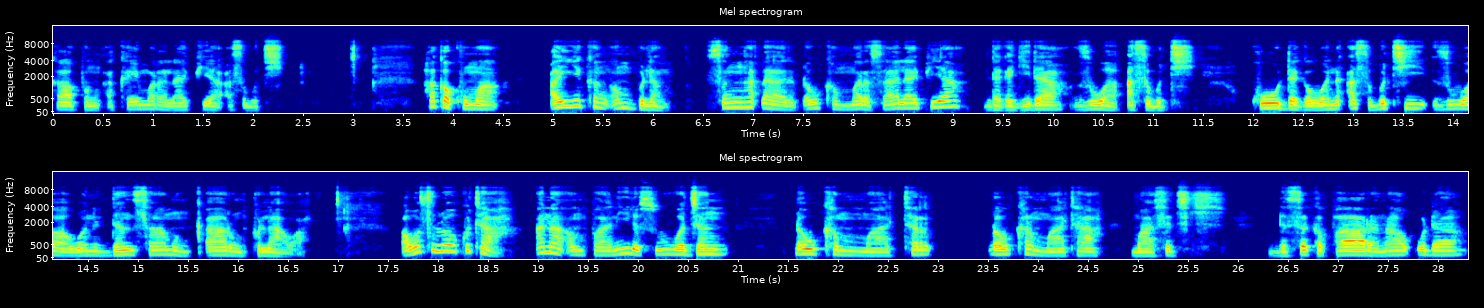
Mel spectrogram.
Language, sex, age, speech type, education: Hausa, male, 46-60, spontaneous, tertiary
